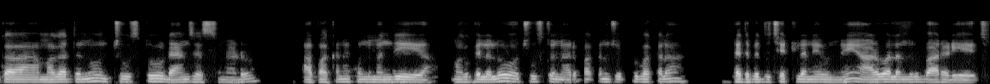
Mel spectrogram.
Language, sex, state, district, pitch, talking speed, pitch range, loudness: Telugu, male, Andhra Pradesh, Sri Satya Sai, 120 Hz, 125 wpm, 115-125 Hz, -20 LUFS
